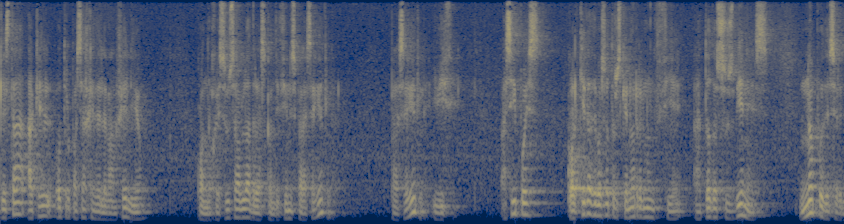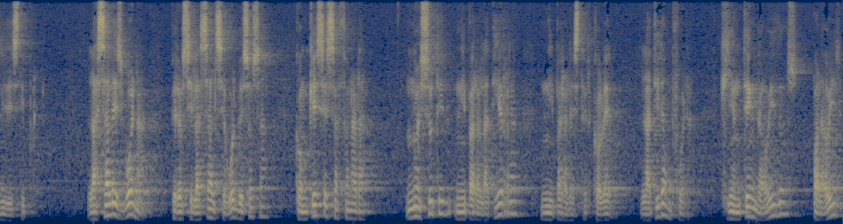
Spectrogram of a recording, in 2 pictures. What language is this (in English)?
Spanish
